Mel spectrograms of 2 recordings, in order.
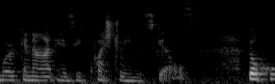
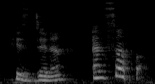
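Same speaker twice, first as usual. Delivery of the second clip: plain reading voice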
